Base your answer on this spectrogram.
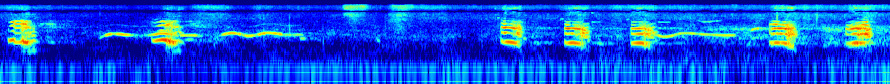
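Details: Several New Zealand Huntaway puppies trading short yelps with drawn-out, wavering whines between them, the yelps coming in a loose series of sharp bursts.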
